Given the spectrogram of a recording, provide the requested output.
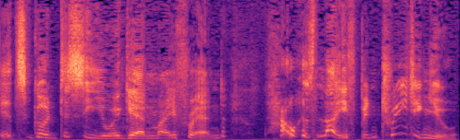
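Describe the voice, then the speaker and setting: A put-on character voice at a fairly slow pace, over light background noise. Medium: machinima.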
